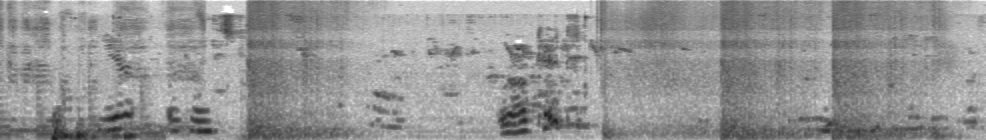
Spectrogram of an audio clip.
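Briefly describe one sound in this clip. A young boy talks with animation close to a microphone.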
